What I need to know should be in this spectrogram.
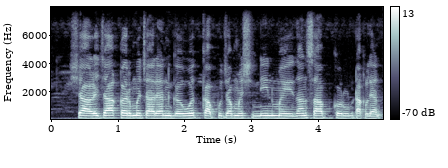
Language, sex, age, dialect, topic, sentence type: Marathi, male, 18-24, Southern Konkan, agriculture, statement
